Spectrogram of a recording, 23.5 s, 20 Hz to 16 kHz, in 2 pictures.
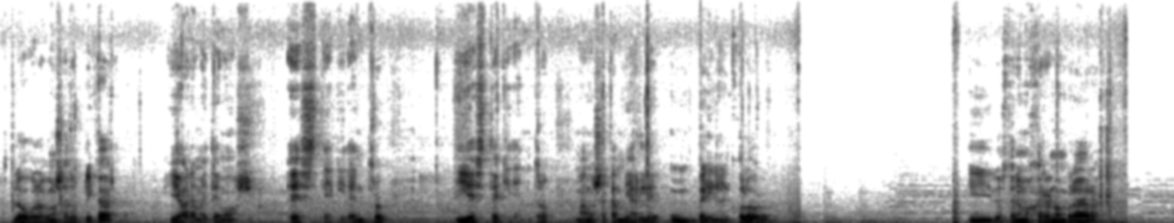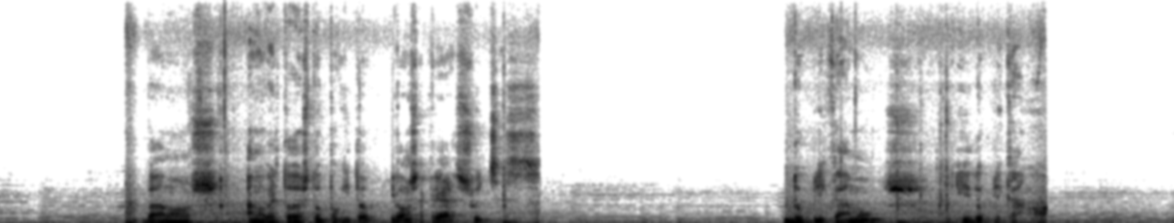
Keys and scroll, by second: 0.9 shift+d, 10.4 F2, 10.6 Left, 10.7-12.8 typing, 11.2 Delete, 11.2 Delete, 11.5 Return, 12.0 F2, 12.0 Right, 17.5 ctrl+shift+a, 17.7-18.6 typing, 20.6 shift+d.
